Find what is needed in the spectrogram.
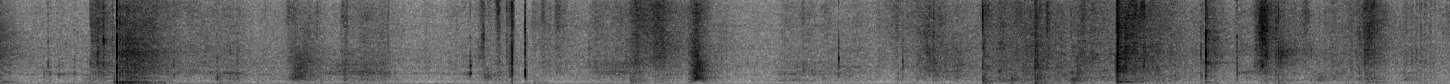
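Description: Jiu-jitsu grappling on foam mats: cloth gis rustling and scuffing, with irregular thumps of bodies and limbs on the mat. The loudest thump comes about a second in, and a run of smaller ones comes near the end.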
